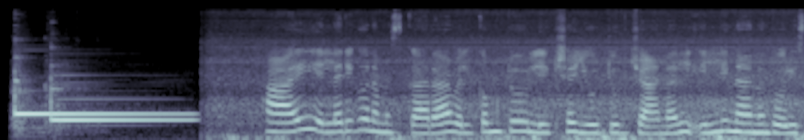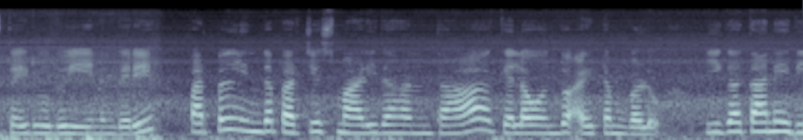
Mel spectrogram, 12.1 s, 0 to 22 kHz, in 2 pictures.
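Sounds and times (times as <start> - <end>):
two-note doorbell chime: 0.1 - 1.5.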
